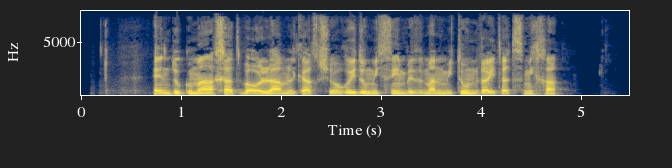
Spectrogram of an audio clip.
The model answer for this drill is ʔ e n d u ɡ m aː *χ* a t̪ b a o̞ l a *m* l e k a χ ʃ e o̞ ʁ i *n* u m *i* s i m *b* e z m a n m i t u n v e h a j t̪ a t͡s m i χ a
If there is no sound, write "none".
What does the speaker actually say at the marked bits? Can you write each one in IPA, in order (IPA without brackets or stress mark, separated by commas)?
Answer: χ, m, d, i, b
